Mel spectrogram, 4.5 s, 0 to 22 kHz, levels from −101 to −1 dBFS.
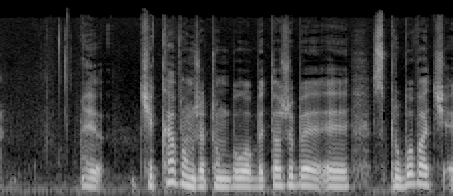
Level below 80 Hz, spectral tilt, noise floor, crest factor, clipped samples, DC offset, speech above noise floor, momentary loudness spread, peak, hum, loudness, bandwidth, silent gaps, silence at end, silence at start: -62 dBFS; -5.5 dB/octave; -58 dBFS; 16 dB; under 0.1%; under 0.1%; 30 dB; 7 LU; -14 dBFS; none; -28 LUFS; 17.5 kHz; none; 0 s; 0.8 s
